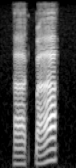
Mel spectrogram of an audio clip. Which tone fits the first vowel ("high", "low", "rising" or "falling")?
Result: low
